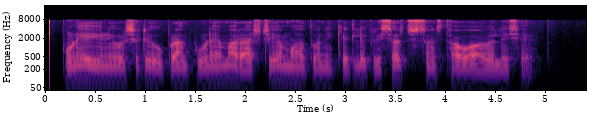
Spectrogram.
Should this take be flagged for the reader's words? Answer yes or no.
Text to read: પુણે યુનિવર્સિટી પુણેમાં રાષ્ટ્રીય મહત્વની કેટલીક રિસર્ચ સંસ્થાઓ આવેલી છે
yes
